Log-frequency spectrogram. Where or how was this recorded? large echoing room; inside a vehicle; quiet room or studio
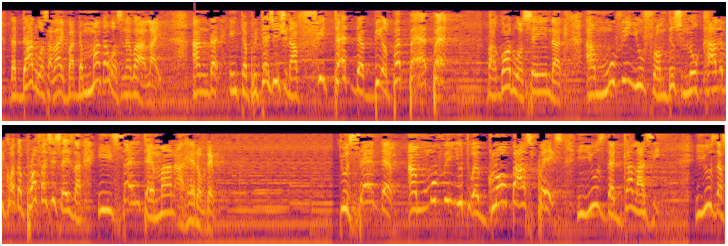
large echoing room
